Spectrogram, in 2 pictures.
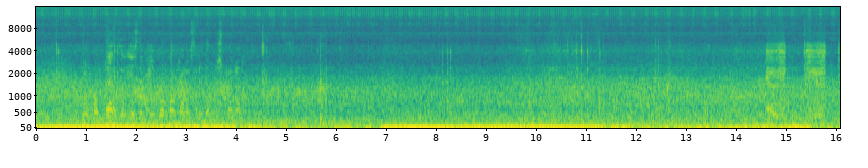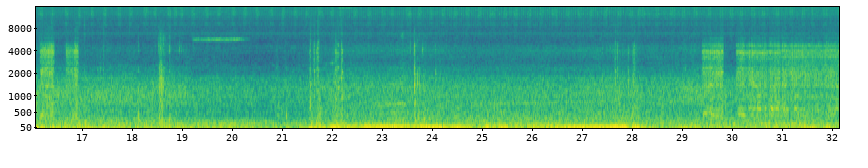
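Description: Car cabin noise while driving: a steady low rumble of engine and tyres that swells and eases with speed, with a short run of clicks about halfway through.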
